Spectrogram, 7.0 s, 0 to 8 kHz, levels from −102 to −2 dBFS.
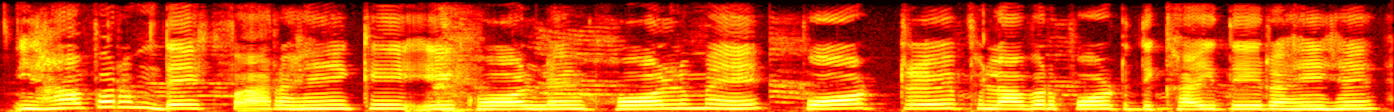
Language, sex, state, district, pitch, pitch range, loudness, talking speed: Hindi, female, Bihar, Gaya, 265 Hz, 255-285 Hz, -13 LUFS, 170 wpm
